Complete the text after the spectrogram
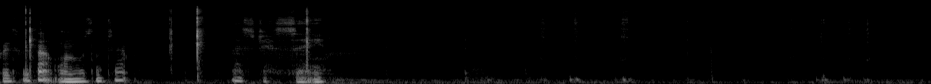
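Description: An alcohol marker rubs across card.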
